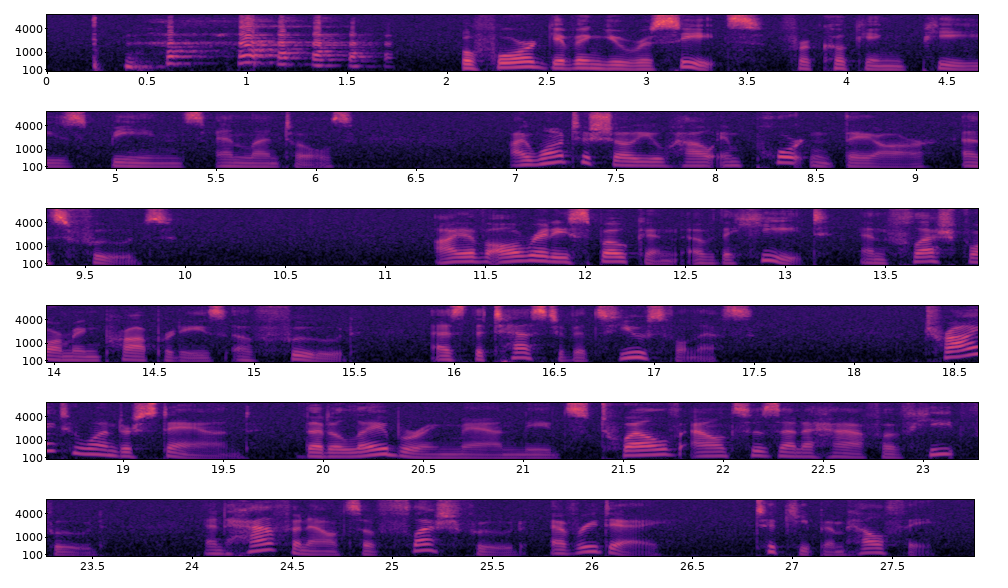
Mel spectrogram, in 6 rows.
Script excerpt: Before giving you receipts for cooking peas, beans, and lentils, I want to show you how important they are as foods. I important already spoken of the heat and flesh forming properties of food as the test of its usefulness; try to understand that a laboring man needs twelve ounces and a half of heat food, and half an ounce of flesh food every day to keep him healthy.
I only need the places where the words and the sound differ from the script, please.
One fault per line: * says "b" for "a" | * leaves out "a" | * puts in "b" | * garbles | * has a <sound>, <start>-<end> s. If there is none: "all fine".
* has a laugh, 0.2-1.8 s
* says "have" for "important"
